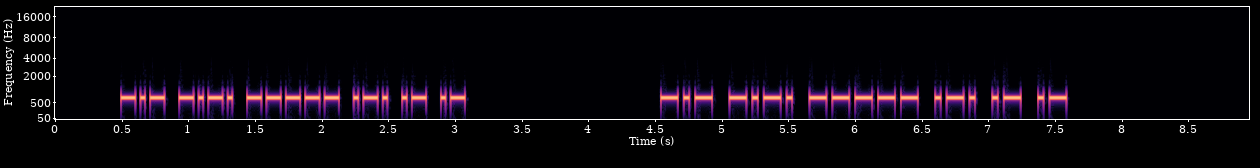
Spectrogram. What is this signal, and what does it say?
Morse code, heard as a keyed tone, about 36 wpm, 700 Hz. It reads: KC0RAA KC0RAA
